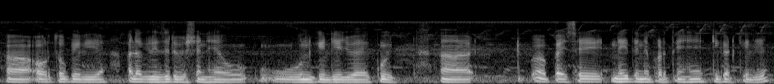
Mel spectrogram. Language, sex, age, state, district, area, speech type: Urdu, male, 18-30, Delhi, North West Delhi, urban, spontaneous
